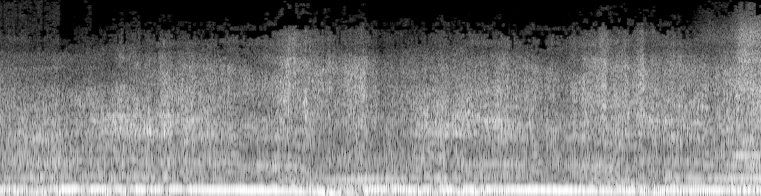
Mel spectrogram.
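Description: A racing car engine drones loudly at a steady high pitch as the car speeds along the track.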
